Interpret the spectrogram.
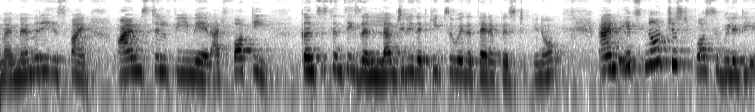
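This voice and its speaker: A woman in her forties from India doing a stand-up comedy set with wry, sarcastic asides. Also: on the high side. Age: 40s. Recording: echoey room with faint background noise.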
